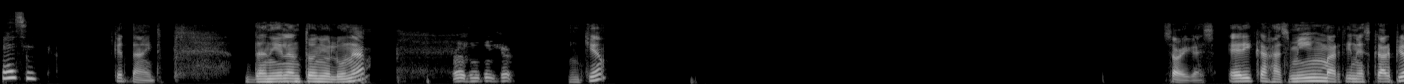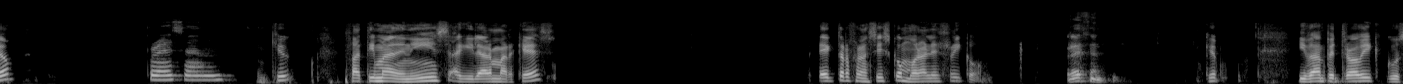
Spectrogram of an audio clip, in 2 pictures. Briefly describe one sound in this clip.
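A young man talks with animation over an online call.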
